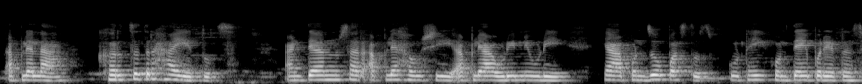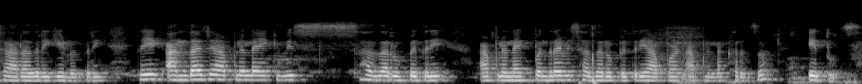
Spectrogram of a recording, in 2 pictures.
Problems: constant background noise, continuous background conversations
